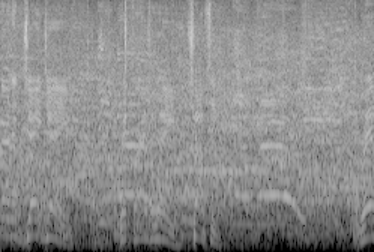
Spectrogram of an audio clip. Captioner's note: hands clapping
